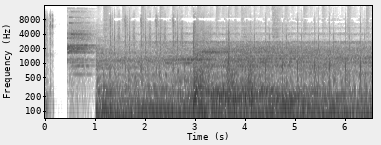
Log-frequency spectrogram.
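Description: Dark, rumbling game music plays loudly.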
